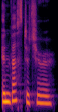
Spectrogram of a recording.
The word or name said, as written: investiture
